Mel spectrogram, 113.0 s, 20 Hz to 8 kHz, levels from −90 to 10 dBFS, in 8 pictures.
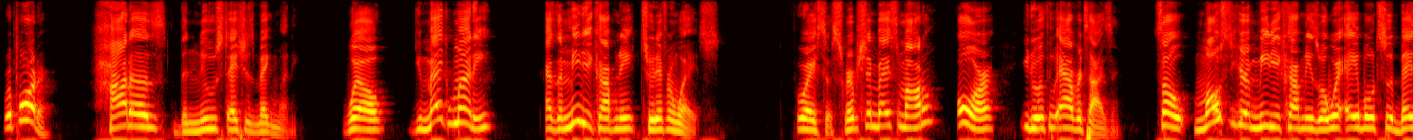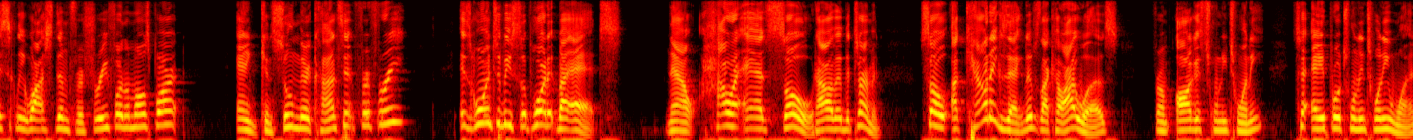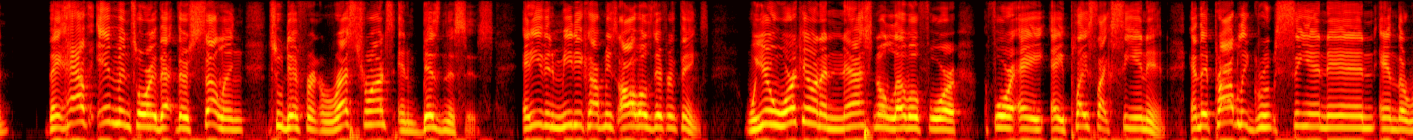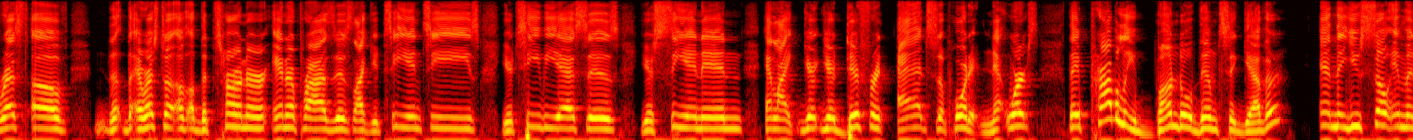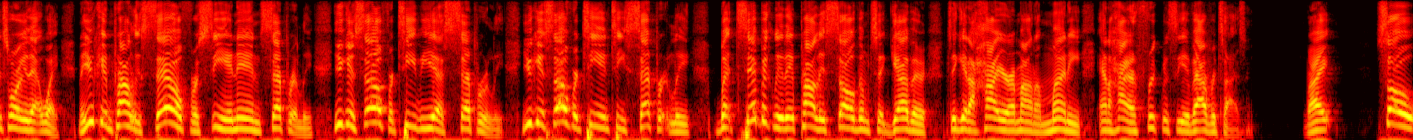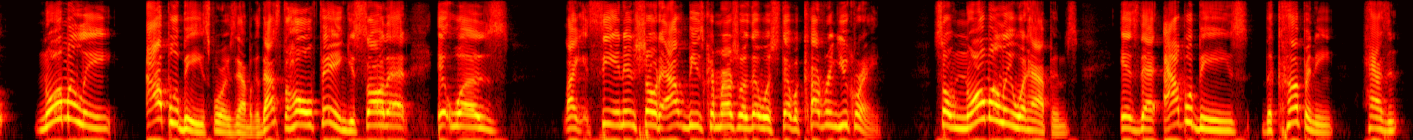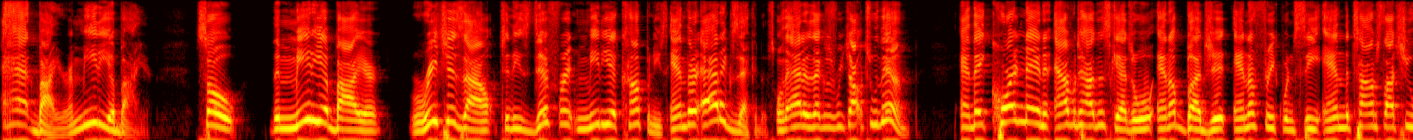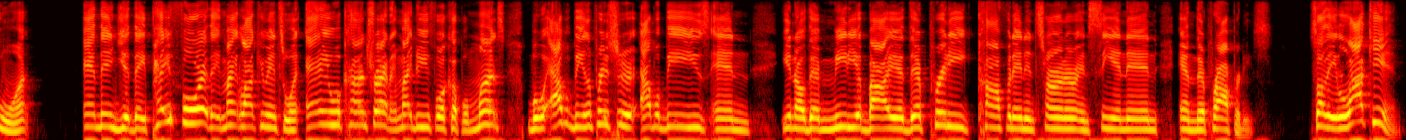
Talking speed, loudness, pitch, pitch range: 180 wpm, -22 LUFS, 200 Hz, 175-230 Hz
